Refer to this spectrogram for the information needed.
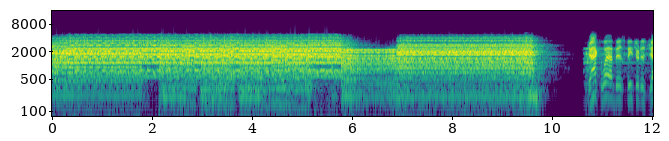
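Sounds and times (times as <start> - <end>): organ chords: 0.0 - 12.0.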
